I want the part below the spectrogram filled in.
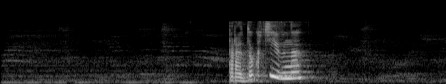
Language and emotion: Russian, positive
